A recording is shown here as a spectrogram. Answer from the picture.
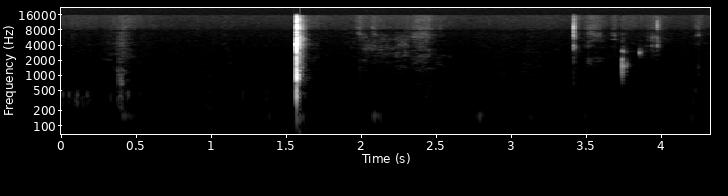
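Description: Mostly quiet, with one sharp click about one and a half seconds in and a few faint ticks and clicks near the end.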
